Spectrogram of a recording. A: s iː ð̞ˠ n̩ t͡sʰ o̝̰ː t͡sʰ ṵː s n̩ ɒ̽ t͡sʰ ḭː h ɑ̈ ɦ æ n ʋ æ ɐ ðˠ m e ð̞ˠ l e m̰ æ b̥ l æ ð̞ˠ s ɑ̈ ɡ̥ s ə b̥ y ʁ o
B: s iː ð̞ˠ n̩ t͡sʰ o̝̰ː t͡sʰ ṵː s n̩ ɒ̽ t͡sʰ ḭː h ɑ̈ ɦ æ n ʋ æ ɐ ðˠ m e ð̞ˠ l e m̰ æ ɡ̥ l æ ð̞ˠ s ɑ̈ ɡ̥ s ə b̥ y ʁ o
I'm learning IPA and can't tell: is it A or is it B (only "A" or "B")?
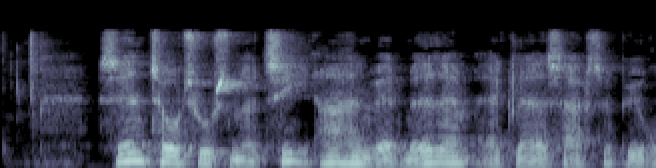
B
